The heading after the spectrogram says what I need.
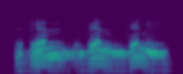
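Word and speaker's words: Vine: then it's called DNA it's how it's pronounced v-i-n-e Victor De Lauria d-e-l-o-r-i-a Junior Vinnie Victor deloria okay and he was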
